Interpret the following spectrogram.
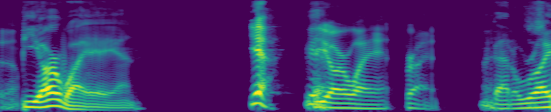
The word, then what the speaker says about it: Bryan: Bryan.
